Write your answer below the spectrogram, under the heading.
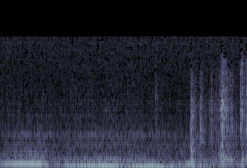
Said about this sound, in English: And then, about a half hour, a car pulled up in front of the hotel.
